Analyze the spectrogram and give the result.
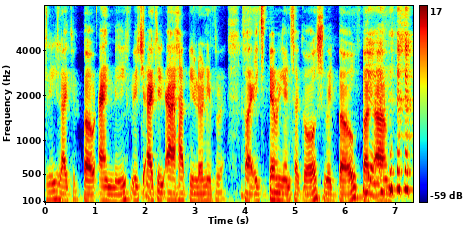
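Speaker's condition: Down syndrome; intellectual disability

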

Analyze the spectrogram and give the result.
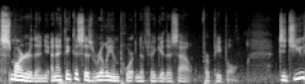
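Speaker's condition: No condition

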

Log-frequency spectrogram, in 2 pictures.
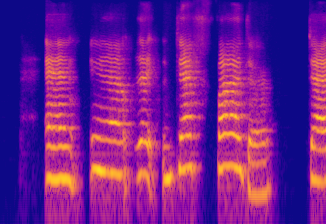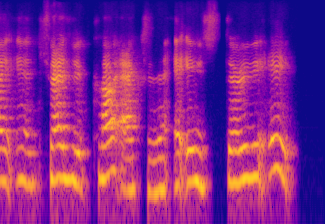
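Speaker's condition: ALS; onset with wrist weakness and reduced grip

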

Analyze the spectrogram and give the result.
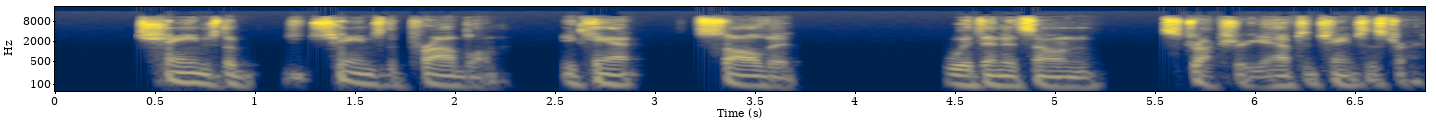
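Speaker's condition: No condition

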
